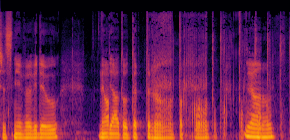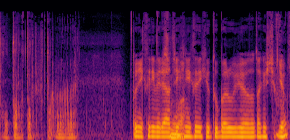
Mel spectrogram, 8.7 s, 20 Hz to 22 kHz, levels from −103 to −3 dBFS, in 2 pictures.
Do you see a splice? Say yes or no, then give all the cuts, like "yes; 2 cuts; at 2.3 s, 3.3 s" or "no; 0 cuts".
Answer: yes; 1 cut; at 1.6 s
